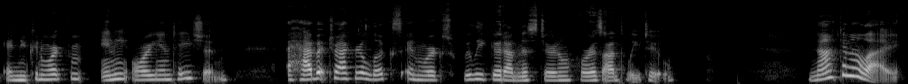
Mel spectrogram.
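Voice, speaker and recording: A young woman narrating a journaling video in a chatty, upbeat voice-over, slightly hoarse from a cold. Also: mid-range voice, darkish tone. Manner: chatty, upbeat, talks straight to viewers. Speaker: bullet journal vlogger.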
